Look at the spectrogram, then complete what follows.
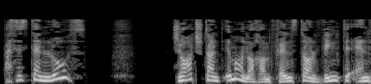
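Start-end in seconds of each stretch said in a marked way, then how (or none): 0.0-0.9 higher, drowsy, rising question; sleepy question. A narrator's reading. Anne rubs her eyes after waking, sleepily asking. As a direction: ask as if just woken. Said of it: "Verschlafen rieb sich Anne die Augen".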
